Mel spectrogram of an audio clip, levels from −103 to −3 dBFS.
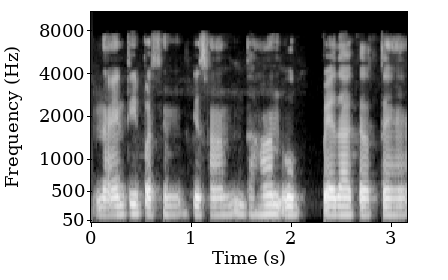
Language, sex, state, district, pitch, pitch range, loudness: Hindi, male, Bihar, Lakhisarai, 135 Hz, 130-140 Hz, -17 LUFS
